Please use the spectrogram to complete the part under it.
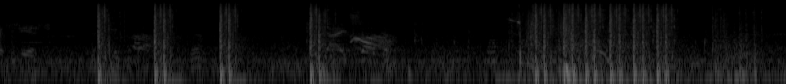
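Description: A submachine gun fires short bursts in an echoing tunnel.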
